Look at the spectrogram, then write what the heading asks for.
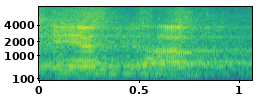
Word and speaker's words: Hann: my name is Hann and Tom got it right in his hand he's making fun of a fun put a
